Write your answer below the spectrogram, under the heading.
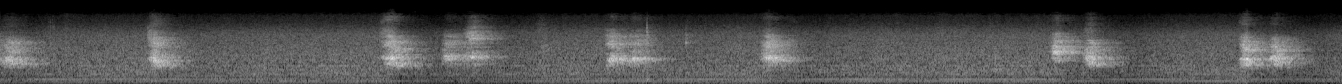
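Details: Young English bulldogs bark in scattered bursts, about nine sharp high barks, some in close pairs, separated by quiet gaps, over a low steady hum.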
